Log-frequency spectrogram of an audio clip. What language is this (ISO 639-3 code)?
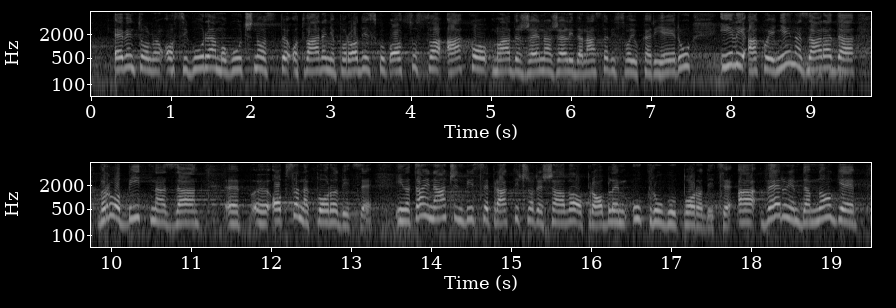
srp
